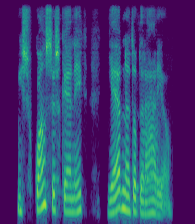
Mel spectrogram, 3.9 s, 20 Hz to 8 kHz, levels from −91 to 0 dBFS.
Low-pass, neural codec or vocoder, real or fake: 7.2 kHz; codec, 44.1 kHz, 7.8 kbps, DAC; fake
